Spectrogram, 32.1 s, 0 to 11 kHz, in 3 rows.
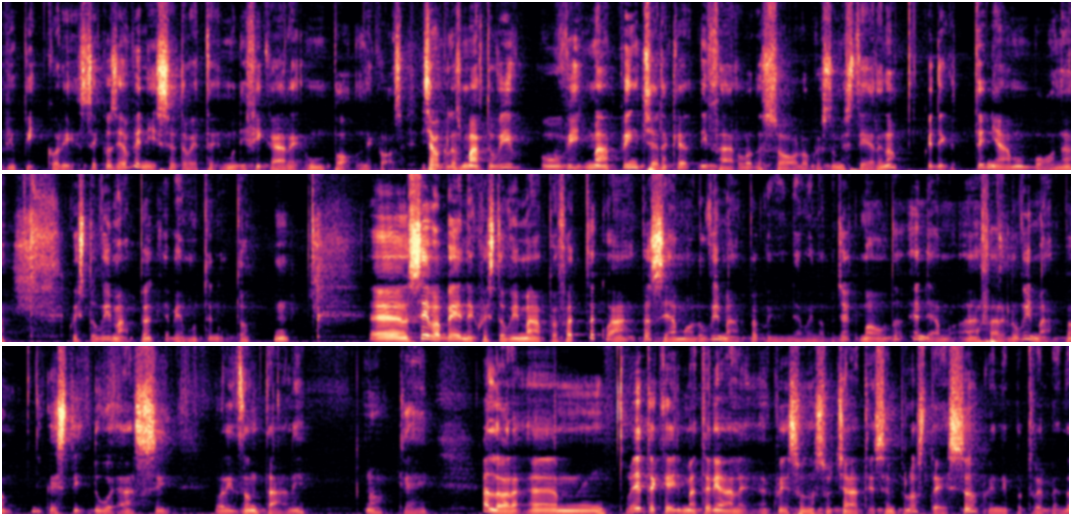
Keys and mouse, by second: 18.9 Tab, 20.5 click.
